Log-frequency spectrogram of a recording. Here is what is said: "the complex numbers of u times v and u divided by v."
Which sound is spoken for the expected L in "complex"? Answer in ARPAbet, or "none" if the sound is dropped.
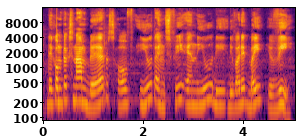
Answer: L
